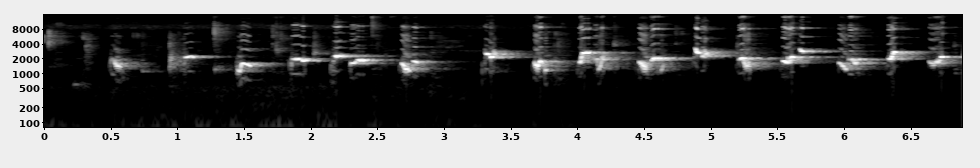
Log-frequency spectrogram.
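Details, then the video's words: Captive sooty-headed bulbul (trucukan) kept at home, singing in the lively, slow rapid-series style called gacor ropel slow and used as a training song. Clear, bubbly whistled notes dip and rise, repeated about every third of a second. "trucukan SUPER GACOR ROPEL SLOW terbaik untuk masteran trucuk rumahan"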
